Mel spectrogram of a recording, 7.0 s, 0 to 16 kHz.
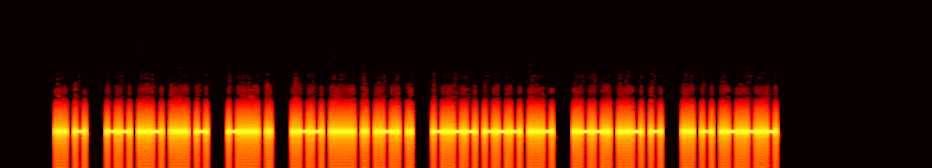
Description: Morse code, heard as a keyed tone, about 50 wpm, 700 Hz. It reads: IT MUST BE WHERE YOU PUT IT.
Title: Sentences from Top 200 Words 50wpm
